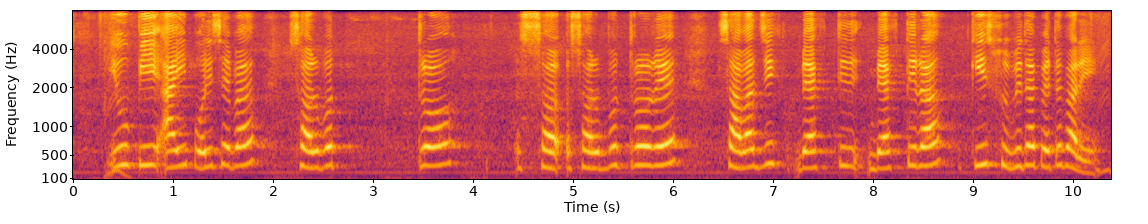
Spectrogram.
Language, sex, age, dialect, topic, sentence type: Bengali, female, 18-24, Western, banking, question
